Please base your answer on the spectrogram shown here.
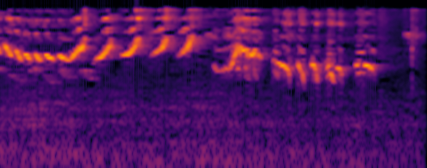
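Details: White-rumped shama in full varied song: rapid looping high whistles and trills without a break, dropping into lower rolling warbled phrases, ending in sharp clicks.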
